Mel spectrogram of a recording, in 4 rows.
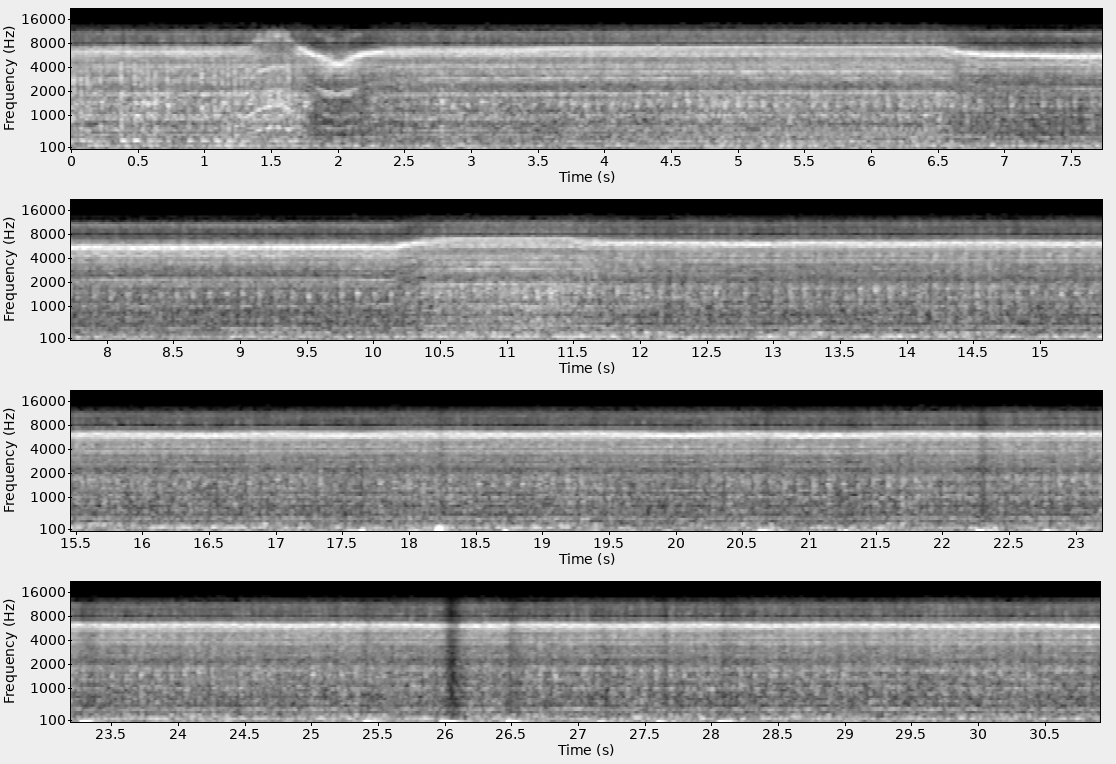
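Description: Electric drill spinning a stirring rod in a glass carboy of wine, running steadily with a high whine, to stir the dissolved CO2 out of the wine. Its pitch dips briefly about two seconds in, drops a little around six seconds and comes back up around ten seconds as the drill's speed changes.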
